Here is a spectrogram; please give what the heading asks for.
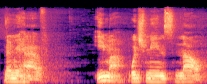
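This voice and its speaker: A man in his twenties from South Africa tutors a casual beginner language lesson, easygoing and full of ums and fillers. His voice is on the low side, fairly even, and slow, in a room with a roomy echo.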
